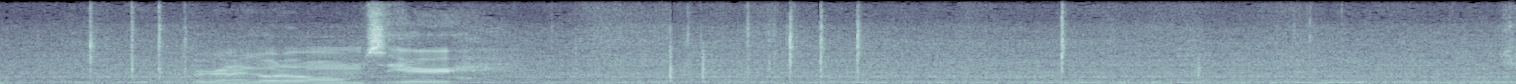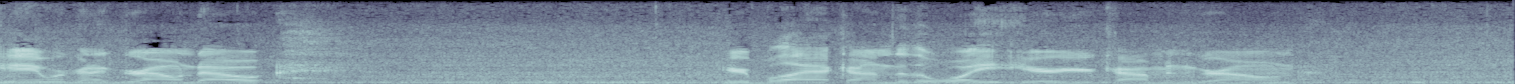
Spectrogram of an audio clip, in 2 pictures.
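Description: A man talks calmly over a phone's speaker.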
